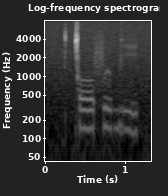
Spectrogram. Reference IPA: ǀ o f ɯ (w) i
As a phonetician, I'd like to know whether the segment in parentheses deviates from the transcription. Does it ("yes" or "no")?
yes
